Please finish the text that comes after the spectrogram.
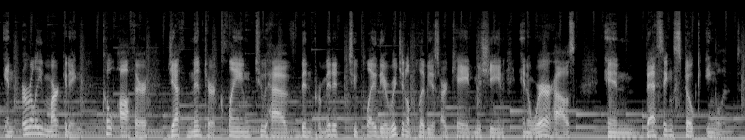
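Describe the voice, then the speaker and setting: A man narrates scripted article text as a podcast co-host. He has a medium-pitched voice, and music is clearly audible behind him.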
